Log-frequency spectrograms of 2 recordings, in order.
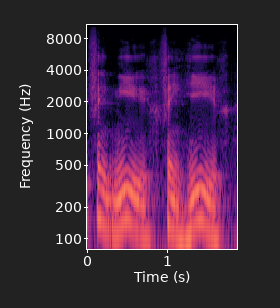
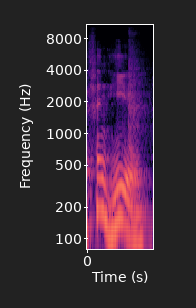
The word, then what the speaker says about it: Fenrir: Eu chamo o dispositivo de FenrIR. E tá errado, pelo que eu pesquisei, a pronúncia correta seria FenrIR.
